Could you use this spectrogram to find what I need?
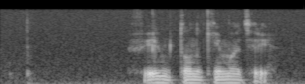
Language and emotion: Russian, neutral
